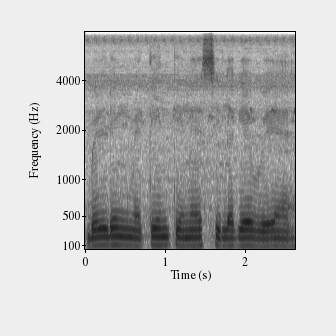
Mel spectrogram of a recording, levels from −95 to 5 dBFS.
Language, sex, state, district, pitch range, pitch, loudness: Hindi, male, Haryana, Charkhi Dadri, 105-110 Hz, 105 Hz, -13 LUFS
